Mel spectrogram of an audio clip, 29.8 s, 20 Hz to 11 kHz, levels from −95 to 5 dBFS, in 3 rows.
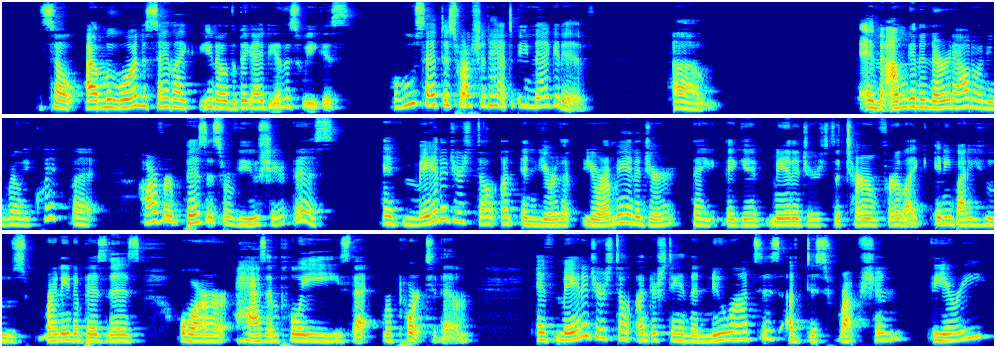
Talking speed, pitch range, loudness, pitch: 155 wpm, 180-230 Hz, -26 LUFS, 200 Hz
